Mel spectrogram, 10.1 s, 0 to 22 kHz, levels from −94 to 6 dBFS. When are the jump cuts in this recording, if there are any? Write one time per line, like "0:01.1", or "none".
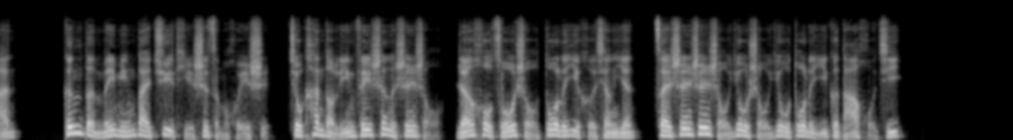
0:02.8
0:04.5
0:06.5

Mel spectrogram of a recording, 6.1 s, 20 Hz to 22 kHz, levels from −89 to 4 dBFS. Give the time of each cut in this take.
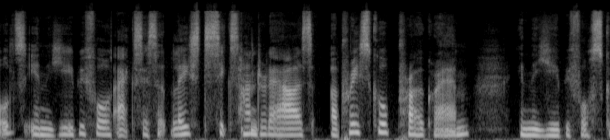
0:01.1
0:03.4

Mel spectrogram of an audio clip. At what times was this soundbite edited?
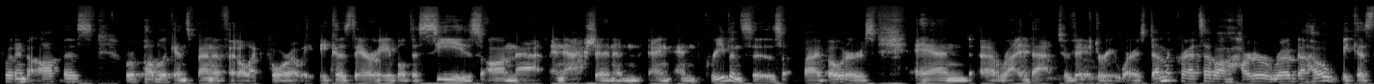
0:05.5

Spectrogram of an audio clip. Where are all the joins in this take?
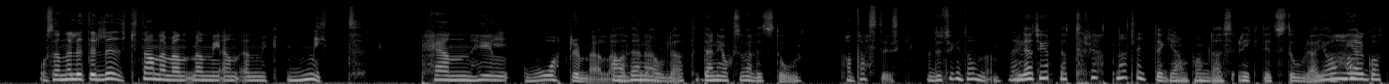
0:02.2
0:02.8
0:09.2
0:10.5

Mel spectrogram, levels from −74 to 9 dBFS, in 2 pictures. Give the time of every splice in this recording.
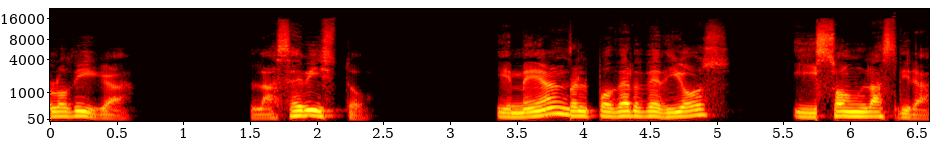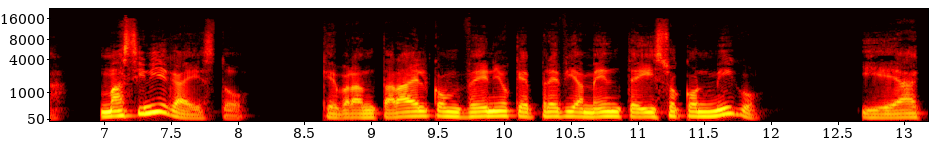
0:03.9
0:05.7
0:06.4
0:06.8

